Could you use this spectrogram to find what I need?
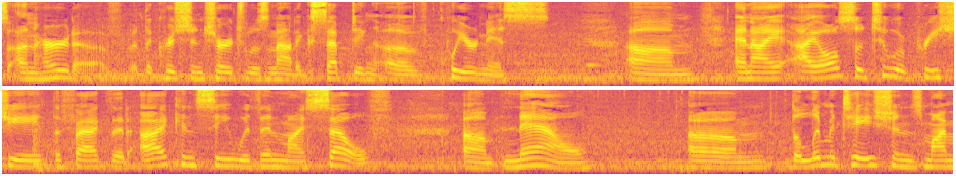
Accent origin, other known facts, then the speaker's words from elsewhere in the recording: New Jersey, United States; I'm from Jersey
